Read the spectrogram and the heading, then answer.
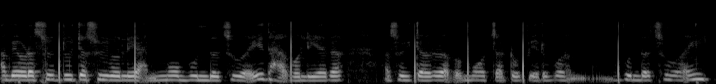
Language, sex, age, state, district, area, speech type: Nepali, female, 30-45, West Bengal, Darjeeling, rural, spontaneous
